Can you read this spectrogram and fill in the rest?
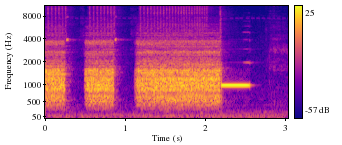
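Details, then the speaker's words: Squire 125 CB linear amplifier on AM, high setting, passing only about 1.5 watts; harsh hissing bursts switching on and off about twice a second, then a clean steady tone; amplifier chatter, likely oscillating. "and I have to turn it off. It causes a chattering like it's oscillating."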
